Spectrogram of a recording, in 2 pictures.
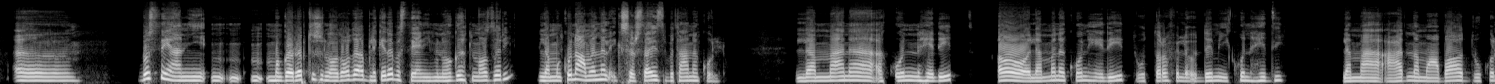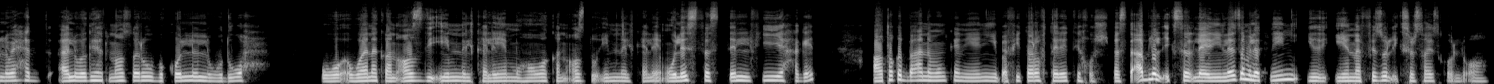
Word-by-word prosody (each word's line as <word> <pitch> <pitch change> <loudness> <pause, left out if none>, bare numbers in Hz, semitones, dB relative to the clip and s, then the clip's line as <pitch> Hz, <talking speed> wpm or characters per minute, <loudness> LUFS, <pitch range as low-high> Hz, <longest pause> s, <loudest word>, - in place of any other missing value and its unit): آآ، 175 -1 +2 0.6
بُص 265 +5 +2
يعني 185 -7 +3
م 160 -3 -1
م 180 - -1
ما 180 0 +2
جربتش 205 +5 +3
الموضوع 190 0 +3
ده 225 +1 +5
قبل 190 -4 +1
كده، 200 +5 +4
بس 205 -6 -3
يعني 170 -1 +2
من 170 0 +1
وجهة 200 +5 +2
نظري، 200 +8 +1 0.3
لمّا 180 0 +3
كنا 220 +5 +3
عملنا 210 +2 +4
الExercise 180 +1 +1
بتاعنا 175 +1 0
كله، 75 - -8 0.8
لمّا 170 +3 +2
أنا 185 -4 +3
أكون 180 +3 0
هديت 175 +4 +1 0.4
آه 175 -4 +6
لمّا 155 +5 0
أنا 195 - +2
أكون 185 0 -2
هديت 175 +2 -2
والطرف 165 +2 -3
اللي 165 - -1
قدامي 170 +3 0
يكون 175 +2 -2
هدي، 175 +4 -3 0.6
لمّا 155 0 +2
قعدنا 165 +4 -1
مع 155 -2 0
بعض 170 +1 0
وكل 170 +2 -3
واحد 180 -1 -2 0.2
قال 165 +2 +2
وجهة 180 +1 +2
نظره 180 +2 0
بكل 165 +3 0
الوضوح، 165 -1 -3 0.5
و 145 - -1 0.3
وأنا 165 +3 +2
كان 155 -3 -2
قصدي 170 +2 0
إيه 170 +2 -1
من 175 -1 0
الكلام 160 +1 -2
وهو 155 +2 -2
كان 150 -1 -7
قصده 160 -1 -5
إيه 155 - -5
من 165 +1 -3
الكلام، 155 -1 -5
ولسه 180 +3 +2
Still 175 +1 -1
في 190 -1 0
حاجات، 165 +7 -5 0.6
أعتقد 200 +5 +1
بقى 185 +1 +1
ممكن 185 -1 -1
يعني 165 +1 -2
يبقى 160 - -2
في 175 - -6
طرف 175 +1 +1
تالت 165 +1 -1
يخش، 165 - -9
بس 155 - -2
قبل 205 +6 +3
الإكس 220 -5 +1
لازم 170 +7 +3
الاتنين 200 +6 +1
ي 165 -2 -2
ينفذوا 165 +3 0
الExercise 160 -1 -5
كله 145 0 -10
آه. 145 - -8
175 Hz, 165 wpm, -13 LUFS, 165-185 Hz, 0.8 s, آه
